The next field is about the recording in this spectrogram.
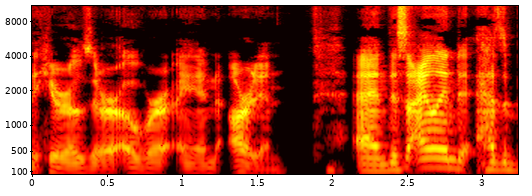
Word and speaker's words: Auradon: And in this world, Belle and Beast are married, and they rule a kingdom named Auradon. Am I saying that right? I can't remember. – Auradon. – Auradon. Okay. How they said it in the film.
